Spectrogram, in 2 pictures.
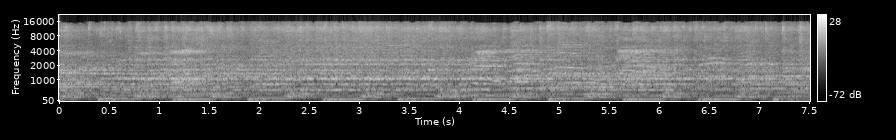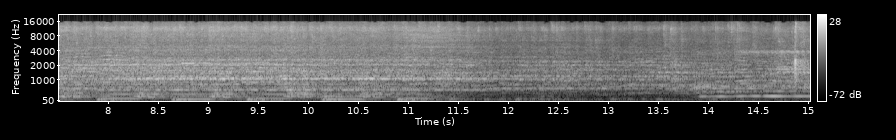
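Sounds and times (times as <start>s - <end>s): music with repeating bass pulse: 0.0s - 11.7s.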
